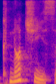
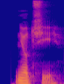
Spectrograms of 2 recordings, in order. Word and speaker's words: Gnocchi: nee, das, das Doppel-C spricht man Chi aus, meine ich. Gnocchi. – Äh, Aber das, das G ist stumm.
